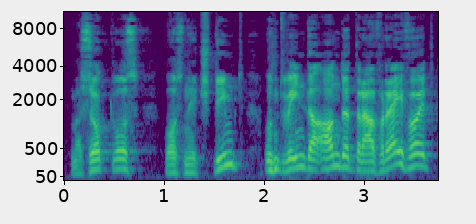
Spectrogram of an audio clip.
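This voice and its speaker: Radio play craftsman: older, kindly grumbler, husky, broad Bavarian accent, patient father-figure tone. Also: on the high side, big pitch swings, unhurried, bright, forceful tone, heavily acted. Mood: rueful. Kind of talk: German radio play acting.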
